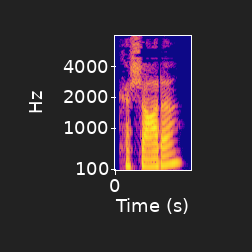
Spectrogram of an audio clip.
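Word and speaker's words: queixada: the big, white-lipped peccary, the quaixa, pronounced cachada, of the Brazilians, which would make our collection of the big mammals of the Brazilian forests almost complete.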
